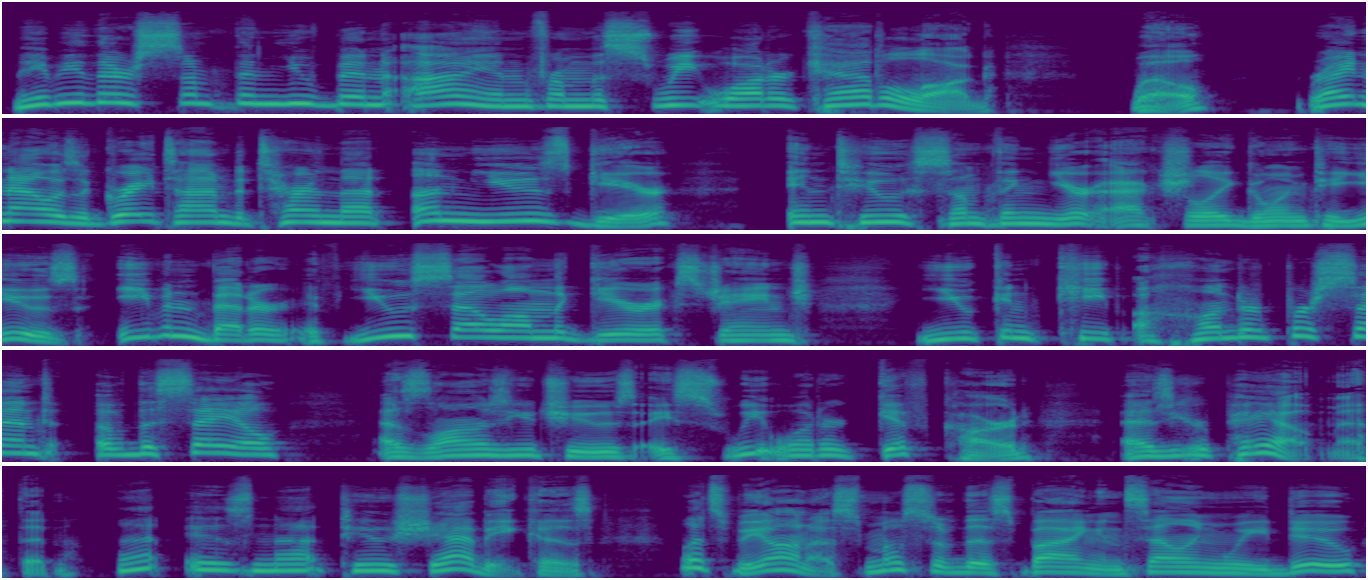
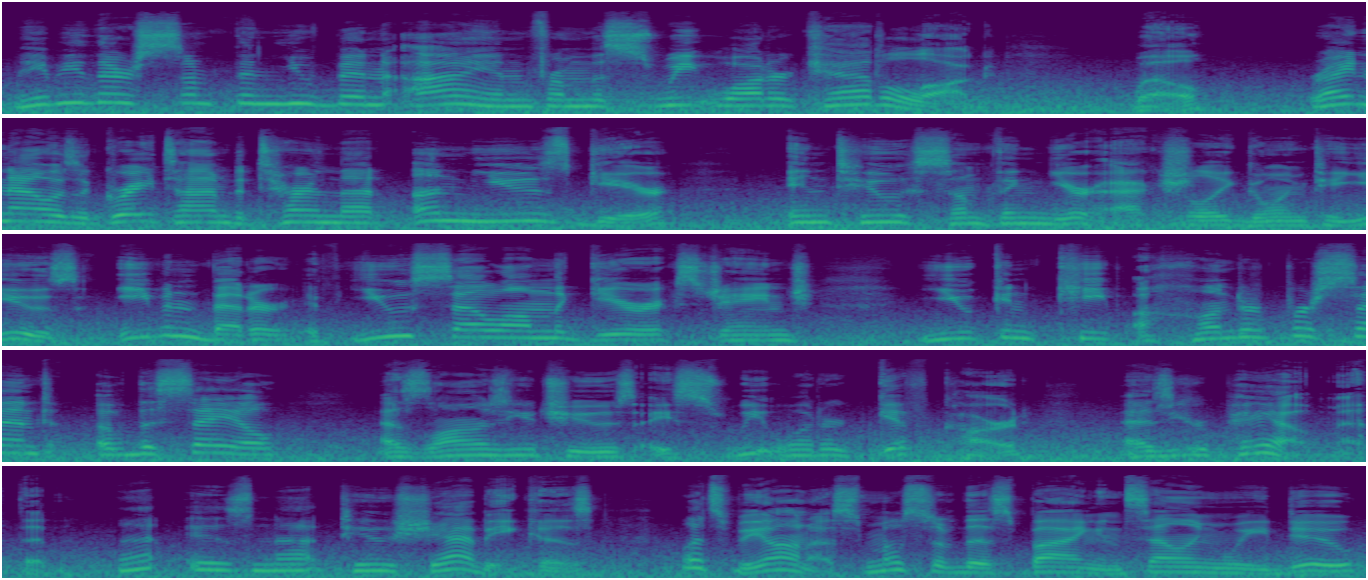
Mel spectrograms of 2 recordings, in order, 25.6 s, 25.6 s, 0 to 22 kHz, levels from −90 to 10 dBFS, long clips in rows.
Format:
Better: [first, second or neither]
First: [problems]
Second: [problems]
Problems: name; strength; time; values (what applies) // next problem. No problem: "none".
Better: first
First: none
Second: wind noise on the microphone; occasional gusts; 15 dB below the speech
